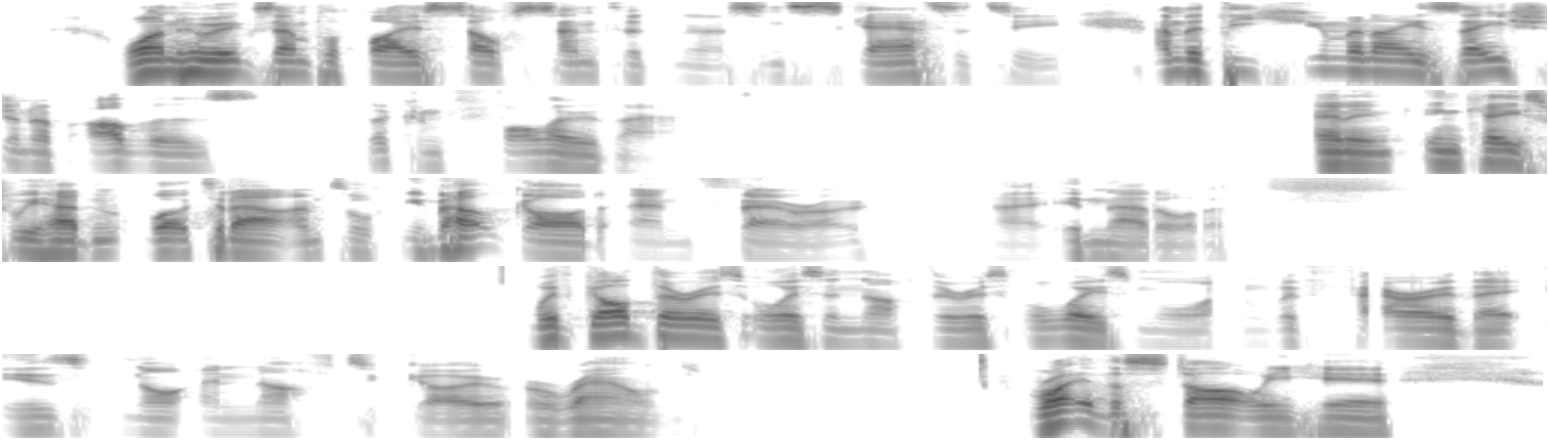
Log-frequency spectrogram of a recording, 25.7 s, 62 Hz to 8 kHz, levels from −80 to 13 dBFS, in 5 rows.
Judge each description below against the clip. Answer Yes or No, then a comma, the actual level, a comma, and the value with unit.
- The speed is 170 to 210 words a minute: No, average, 140 wpm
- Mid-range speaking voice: No, low, 110 Hz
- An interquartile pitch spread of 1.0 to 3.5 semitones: No, average, 4.2 semitones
